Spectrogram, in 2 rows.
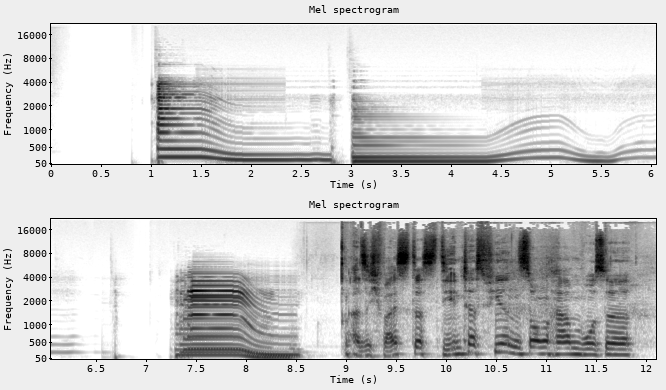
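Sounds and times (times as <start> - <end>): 
electric guitar played through an octave-down pitch shifter pedal: 1.0 - 8.6
speech: 9.1 - 12.0.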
